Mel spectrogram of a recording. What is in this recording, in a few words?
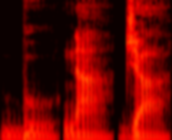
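"bunaja", concatenated syllables; Affixing experiment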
